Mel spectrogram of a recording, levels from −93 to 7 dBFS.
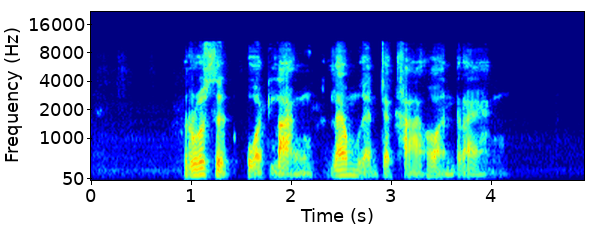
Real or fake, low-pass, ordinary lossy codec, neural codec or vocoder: fake; none; none; vocoder, 22.05 kHz, 80 mel bands, HiFi-GAN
